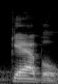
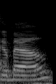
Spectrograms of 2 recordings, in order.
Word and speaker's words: gabble: But take a guess at what gabble means. Gabble. That's the correct pronunciation. That's it, It's gabble. not gabelle.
